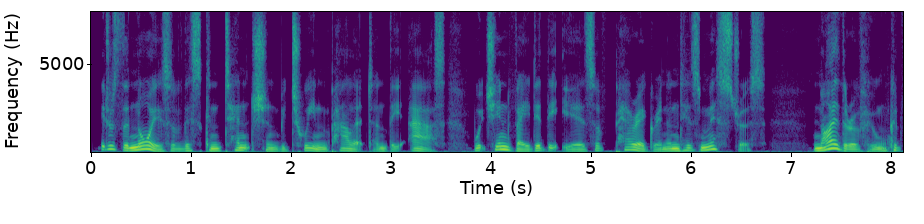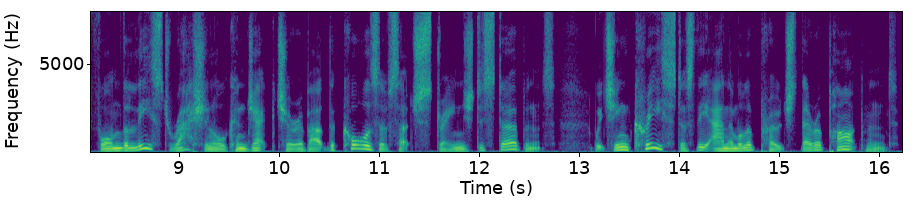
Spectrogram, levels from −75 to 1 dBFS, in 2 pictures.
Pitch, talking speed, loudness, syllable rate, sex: 125 Hz, 165 wpm, -20 LUFS, 5.1 syllables/s, male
